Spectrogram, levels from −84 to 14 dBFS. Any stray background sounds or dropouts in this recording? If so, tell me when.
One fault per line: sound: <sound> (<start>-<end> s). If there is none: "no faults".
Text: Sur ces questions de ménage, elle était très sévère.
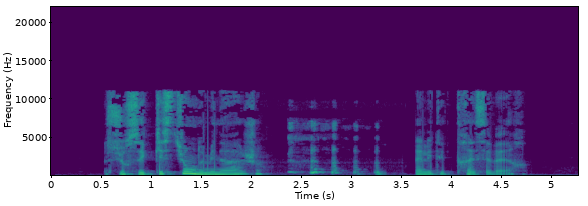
sound: laugh (2.4-3.4 s)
